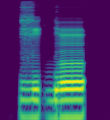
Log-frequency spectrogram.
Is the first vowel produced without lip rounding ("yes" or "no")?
yes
